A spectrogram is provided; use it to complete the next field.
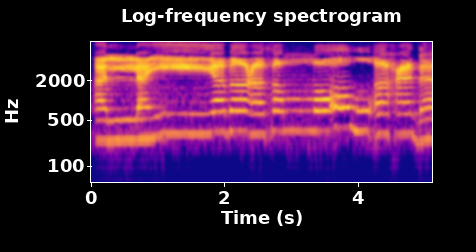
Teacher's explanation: यब पे कलकला हो रहा है, बा साकिन है और हरूफ कलकला में से थोड़ा सा हिलाकर पढ़ेंगे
